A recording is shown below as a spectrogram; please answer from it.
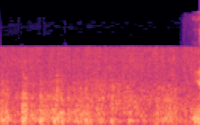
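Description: Thunderstorm sound effect in a radio ad: steady rain with rolling rumbles of thunder.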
